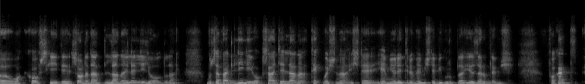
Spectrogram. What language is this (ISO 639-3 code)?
tur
